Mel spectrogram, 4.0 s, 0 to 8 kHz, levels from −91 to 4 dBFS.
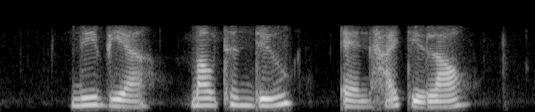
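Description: There are no technical faults to describe in time order in this speech clip.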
